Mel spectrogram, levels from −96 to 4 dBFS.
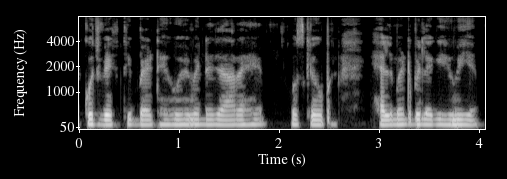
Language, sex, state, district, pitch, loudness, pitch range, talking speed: Hindi, male, Jharkhand, Ranchi, 130 Hz, -19 LUFS, 130-135 Hz, 235 wpm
